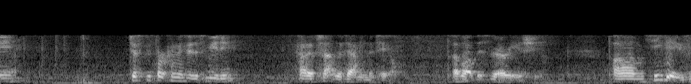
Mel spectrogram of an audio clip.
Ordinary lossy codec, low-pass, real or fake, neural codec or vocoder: AAC, 16 kbps; 7.2 kHz; fake; autoencoder, 48 kHz, 32 numbers a frame, DAC-VAE, trained on Japanese speech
